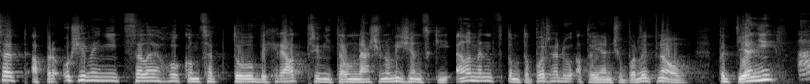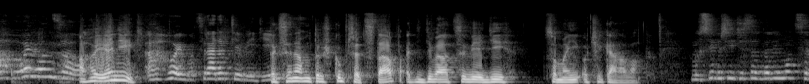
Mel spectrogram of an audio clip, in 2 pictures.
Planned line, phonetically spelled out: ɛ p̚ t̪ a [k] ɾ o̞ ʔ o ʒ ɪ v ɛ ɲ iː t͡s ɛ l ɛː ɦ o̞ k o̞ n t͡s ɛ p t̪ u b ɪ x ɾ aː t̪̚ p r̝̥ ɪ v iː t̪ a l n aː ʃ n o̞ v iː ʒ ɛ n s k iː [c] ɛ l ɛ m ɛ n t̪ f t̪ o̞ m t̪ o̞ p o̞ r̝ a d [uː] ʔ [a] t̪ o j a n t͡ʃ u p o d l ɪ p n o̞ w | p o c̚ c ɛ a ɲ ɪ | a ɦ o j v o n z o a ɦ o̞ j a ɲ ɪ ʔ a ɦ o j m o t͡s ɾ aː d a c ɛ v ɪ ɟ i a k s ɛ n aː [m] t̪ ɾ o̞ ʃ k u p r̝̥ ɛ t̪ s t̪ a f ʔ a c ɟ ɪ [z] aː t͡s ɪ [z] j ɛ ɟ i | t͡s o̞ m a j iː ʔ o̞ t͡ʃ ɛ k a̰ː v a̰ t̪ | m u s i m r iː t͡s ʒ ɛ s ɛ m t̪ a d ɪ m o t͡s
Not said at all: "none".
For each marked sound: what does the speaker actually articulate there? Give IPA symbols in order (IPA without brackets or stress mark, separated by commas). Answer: p, ʔ, u, a, m, v, v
